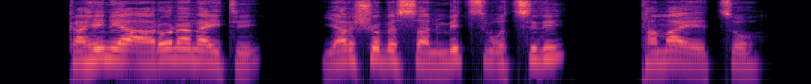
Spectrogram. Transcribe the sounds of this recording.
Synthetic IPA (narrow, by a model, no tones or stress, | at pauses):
kɐhɪnɪɐaːɾɔnɐnɐjt̪ɪ | jɐɾʃɔbɛsːɐnmɪt͡sːwɔt͡sːɪd̪ɪ | t̪ɐmɐe̞ːt͡sːɔ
